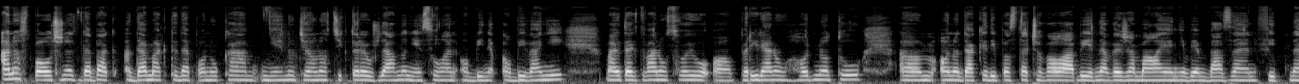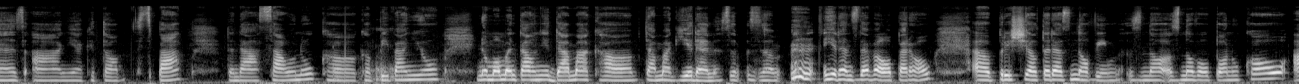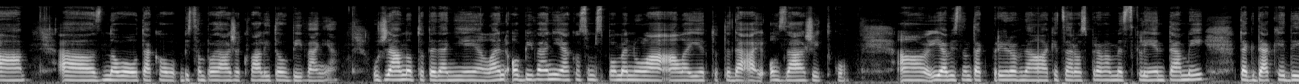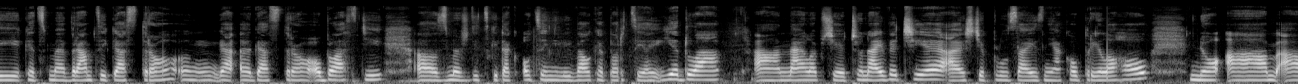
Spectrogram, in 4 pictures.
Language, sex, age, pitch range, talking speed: Slovak, female, 30-49, 190-205 Hz, 150 wpm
